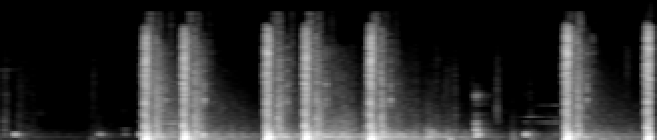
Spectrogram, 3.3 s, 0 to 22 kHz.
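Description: A P90 submachine gun fired on full auto in Insurgency Sandstorm: several sharp, loud bursts of rapid shots split by brief pauses, close and with no voices.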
